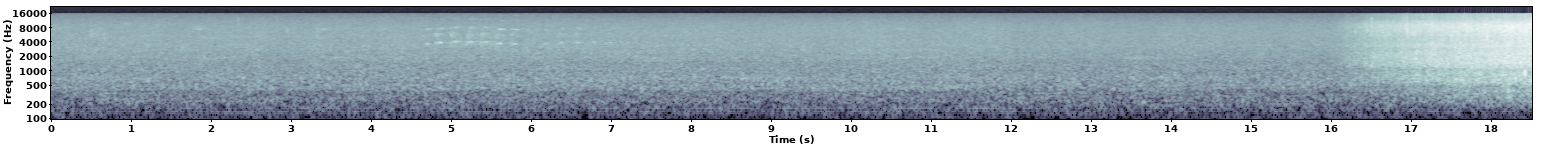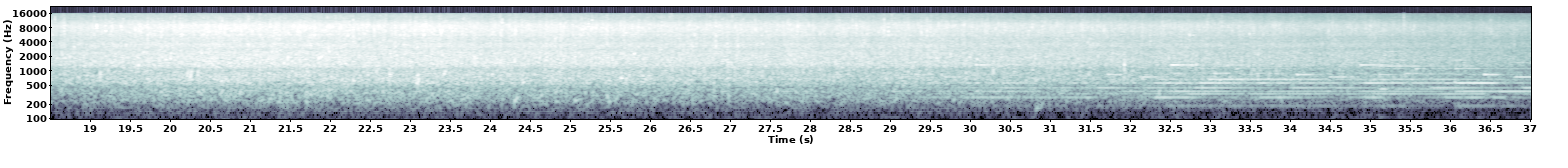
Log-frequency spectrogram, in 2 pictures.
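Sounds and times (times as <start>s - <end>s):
brook rushing over rocks: 16.4s - 37.0s.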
